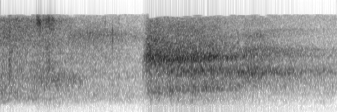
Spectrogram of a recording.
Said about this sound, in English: First of all, everybody take a nice deep breath right now.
